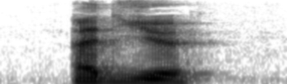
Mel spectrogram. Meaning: plural of adieu
- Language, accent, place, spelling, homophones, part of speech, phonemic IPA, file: French, France, Lyon, adieux, adieu, noun, /a.djø/, LL-Q150 (fra)-adieux.wav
